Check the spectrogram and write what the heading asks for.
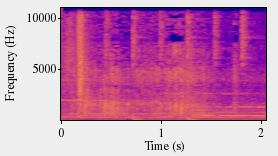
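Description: Background music: a beat of deep bass drum hits that drop in pitch, with ticking hi-hats over held chord tones.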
